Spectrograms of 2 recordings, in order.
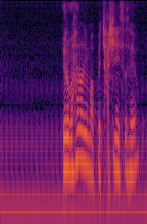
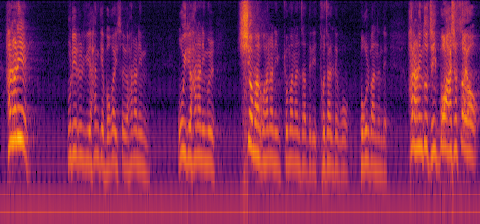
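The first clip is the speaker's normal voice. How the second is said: loud, high mock grievance at God; lightly voiced resentful people; complaining to God; 3 semitones higher, 8 dB louder than usual. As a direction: shout the grievance up at heaven.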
